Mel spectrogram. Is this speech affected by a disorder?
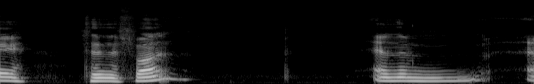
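Yes: cerebral palsy.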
